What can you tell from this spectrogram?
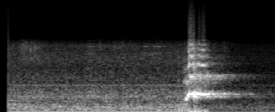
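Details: A dog gives a single short, loud bark near the end, after about two seconds of steady background hum.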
